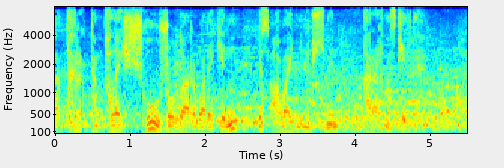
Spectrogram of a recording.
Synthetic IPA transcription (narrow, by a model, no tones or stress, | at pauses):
t̪ʰə̥qɾəq̚t̪ɑɴqʰɑlˠɑjʃəʁuʒo̞lˠd̪ɑɾəbɑɾe̞kʲe̞nɪn | bɪzɑ̰βɑjd̪əɴʏlkʲʰɪ̥sɪme̞ɴ | qʰɑɾɑʁəməzkʲʰe̞ld̪ɪ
